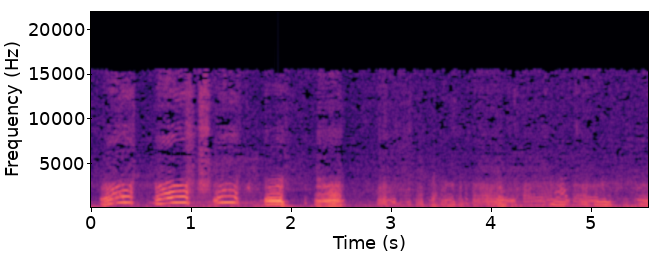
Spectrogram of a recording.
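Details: Siberian Husky puppy in its first ten days giving a run of five loud arched squeals about half a second apart, then softer, quicker overlapping whimpers from the litter over background rustling.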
